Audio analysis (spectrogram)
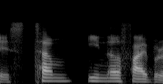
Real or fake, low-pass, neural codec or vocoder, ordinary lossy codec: fake; 7.2 kHz; codec, 16 kHz, 0.8 kbps, ZipCodec; none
